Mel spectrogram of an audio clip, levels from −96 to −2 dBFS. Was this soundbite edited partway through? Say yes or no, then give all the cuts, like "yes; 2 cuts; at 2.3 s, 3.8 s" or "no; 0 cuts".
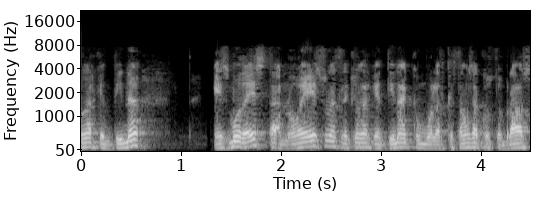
no; 0 cuts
